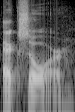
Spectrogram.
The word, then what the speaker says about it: XOR: as exclusive or logic written x o r and pronounced exor the 1026 has a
